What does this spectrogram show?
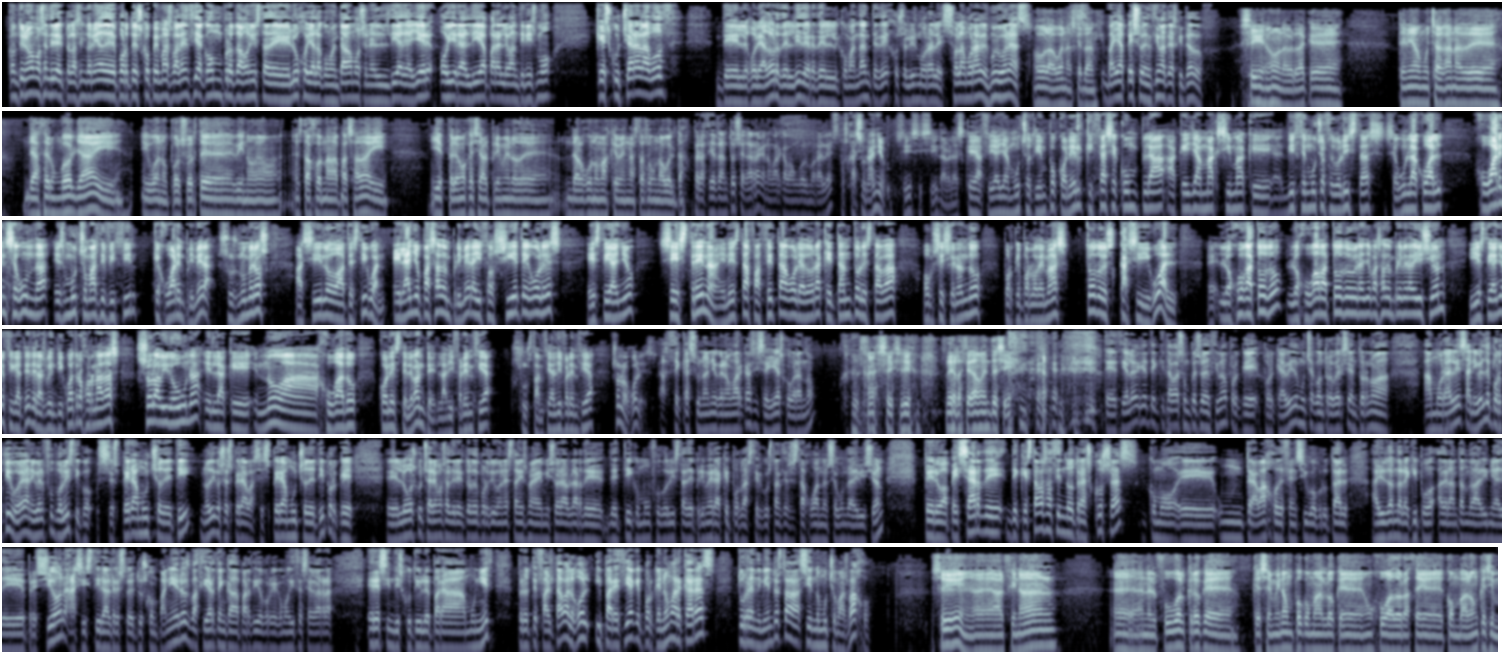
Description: El jugador del Levante, que rompió ante el Nàstic una racha de nueve meses sin marcar, ha repasado en COPE Valencia la actualidad del Levante y ha declarado amor eterno al equipo granota.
